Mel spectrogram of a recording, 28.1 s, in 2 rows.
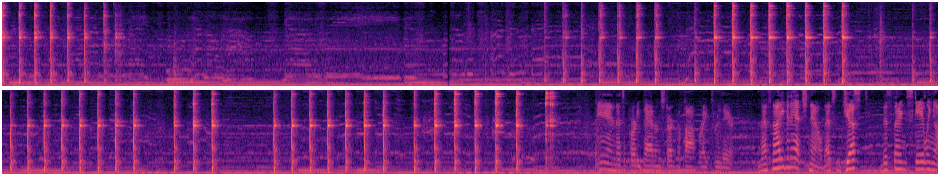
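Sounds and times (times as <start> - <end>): hammer ringing on anvil: 0.0 - 1.9, 8.4 - 12.9, 13.7 - 17.4, 18.1 - 22.5.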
